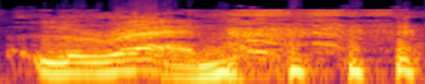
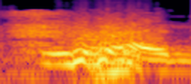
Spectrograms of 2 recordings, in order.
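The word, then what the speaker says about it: L'Wren: And I think the name of Jagger's girlfriend at the moment is Lorraine. Lorraine. And it's spelled L''WREN. Lorraine.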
